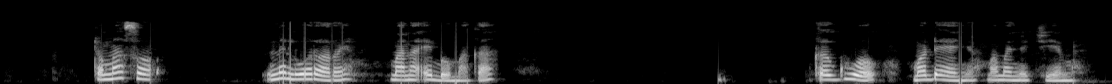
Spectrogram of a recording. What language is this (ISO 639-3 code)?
luo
